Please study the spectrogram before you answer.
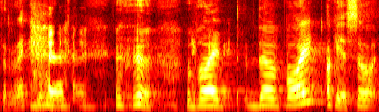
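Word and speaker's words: Reykjavík: sat on stream tomorrow, and with my chat, I learned the pronunciation. It's Reykjavik.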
